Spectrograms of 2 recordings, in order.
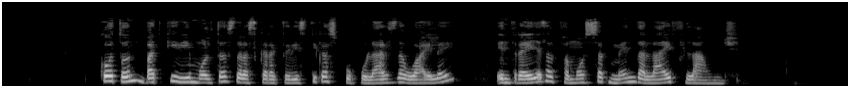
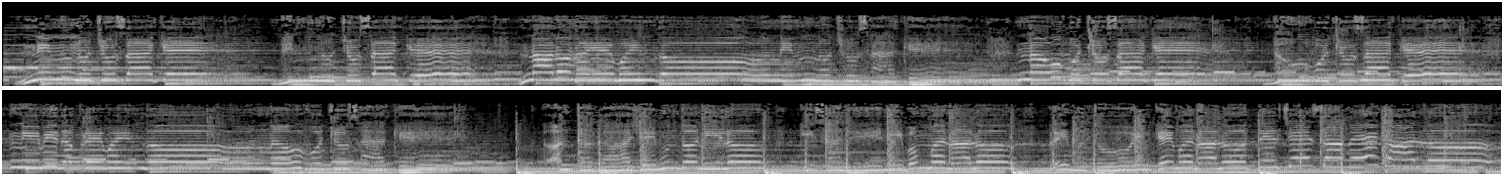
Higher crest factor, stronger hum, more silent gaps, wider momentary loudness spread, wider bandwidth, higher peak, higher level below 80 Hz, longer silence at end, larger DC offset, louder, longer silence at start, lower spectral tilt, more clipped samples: first, 20 dB vs 14 dB; neither; neither; first, 10 LU vs 5 LU; about the same, 10.5 kHz vs 11.5 kHz; second, -6 dBFS vs 0 dBFS; second, -78 dBFS vs -28 dBFS; first, 1.15 s vs 0 s; neither; second, -25 LUFS vs -14 LUFS; first, 1 s vs 0 s; about the same, -5 dB/octave vs -5 dB/octave; neither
